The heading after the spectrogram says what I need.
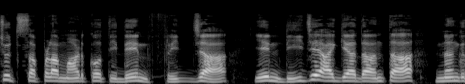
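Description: Throughout the speech, MP3 compression damage is plainly audible: nothing survives above 11.2 kHz, and weak spectral detail flickers, giving a watery, swirly texture, likely from a bitrate near 55 kbps.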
